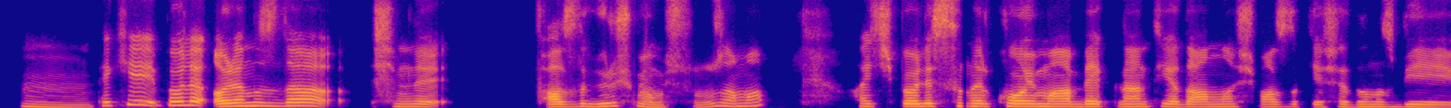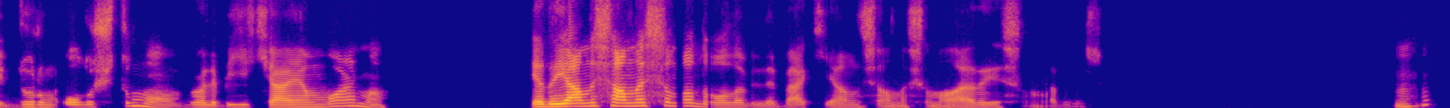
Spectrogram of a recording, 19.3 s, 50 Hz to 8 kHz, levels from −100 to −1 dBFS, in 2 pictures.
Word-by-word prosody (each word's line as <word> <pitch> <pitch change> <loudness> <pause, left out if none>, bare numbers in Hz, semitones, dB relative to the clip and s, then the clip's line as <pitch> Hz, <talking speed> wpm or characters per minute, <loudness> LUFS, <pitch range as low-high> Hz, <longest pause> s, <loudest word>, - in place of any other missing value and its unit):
Hımm. 160 -5 -13
Peki, 255 - -3
böyle, 280 +1 +4
aranızda 230 +3 +3 0.3
şimdi 190 -1 -4 0.6
fazla 180 +2 +1
görüşmüyormuşsunuz 190 -2 0
ama 220 +5 -4 0.6
ha 200 - -7
hiç, 195 - -2
böyle, 205 0 +4
sınır 205 -1 +7
koyma, 195 -2 +2
beklenti 190 +1 -2
ya 185 -2 -2
da 180 - +2
anlaşmazlık 180 0 -4
yaşadığınız 175 -1 -6
bir 170 -4 -6
durum 170 -1 -6
oluştu 170 +6 -5
mu? 160 -10 -7
Böyle 155 0 -6
bir 155 - -10
hikâyen 165 +1 -3
var 215 +3 -3
mı? 215 -3 -9 1.0
Ya 185 0 +5
da 190 - +7
yanlış 215 +4 +7
anlaşılma 230 -1 +3
da - - -8
olabilir. 155 - -10
Belki - - -10
yanlış 155 +1 -10
anlaşılmalar 80 0 -9
da - - -9
yaşanılabilir. 75 - -17 2.0
Hı - - -9
hı. 190 +11 -11
185 Hz, 125 wpm, -25 LUFS, 165-210 Hz, 2.0 s, sınır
